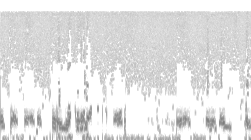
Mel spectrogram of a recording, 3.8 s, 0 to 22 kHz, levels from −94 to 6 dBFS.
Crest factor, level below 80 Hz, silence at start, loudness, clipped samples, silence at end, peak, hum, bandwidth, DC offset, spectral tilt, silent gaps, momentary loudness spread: 18 dB; -66 dBFS; 0 s; -50 LUFS; under 0.1%; 0 s; -34 dBFS; none; 15.5 kHz; under 0.1%; -2.5 dB/octave; none; 6 LU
